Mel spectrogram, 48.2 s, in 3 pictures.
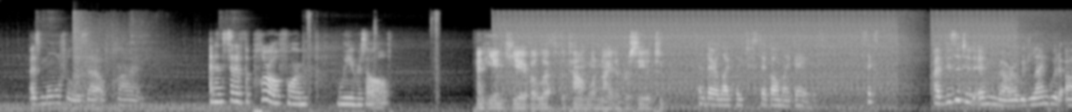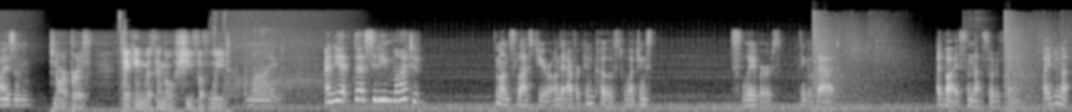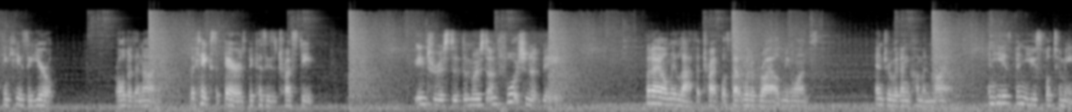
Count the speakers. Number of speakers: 4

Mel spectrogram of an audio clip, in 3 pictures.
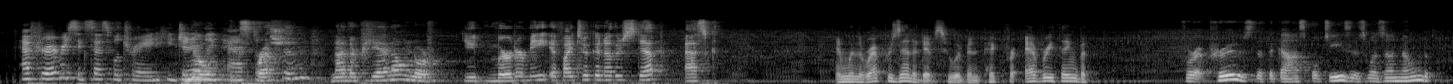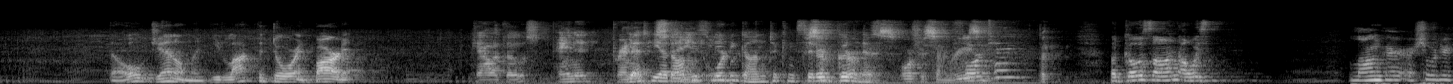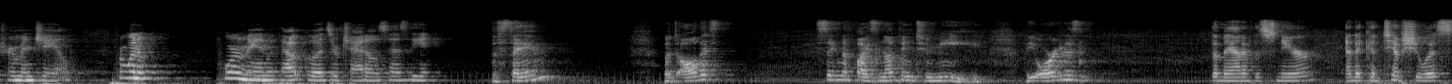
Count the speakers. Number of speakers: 9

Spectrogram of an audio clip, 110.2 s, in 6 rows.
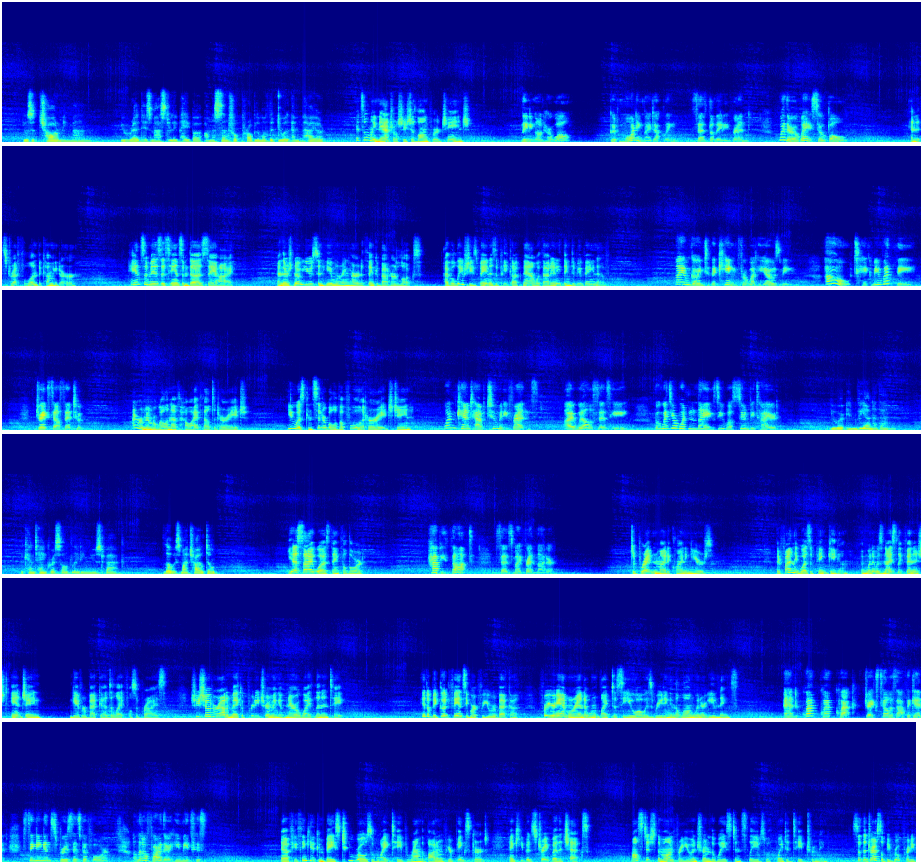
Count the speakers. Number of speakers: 3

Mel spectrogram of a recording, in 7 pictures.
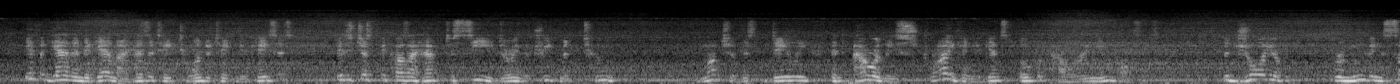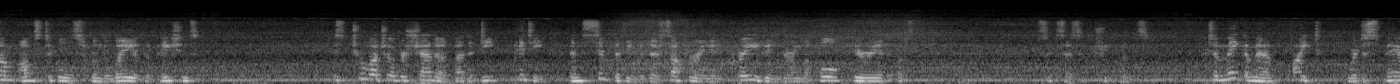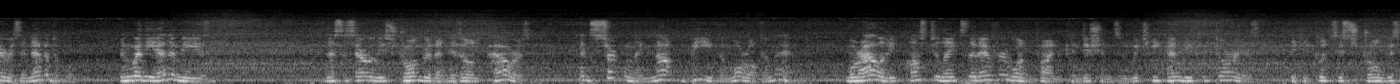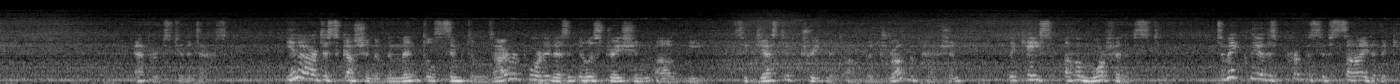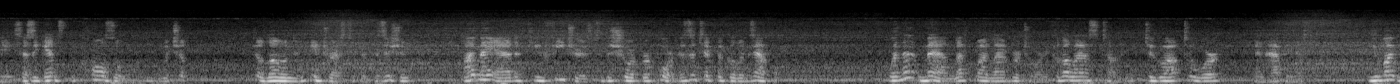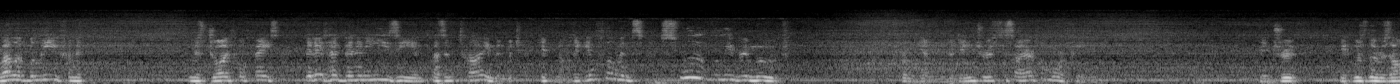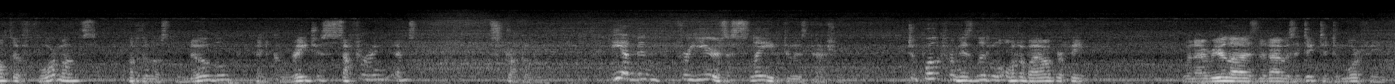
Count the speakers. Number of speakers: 1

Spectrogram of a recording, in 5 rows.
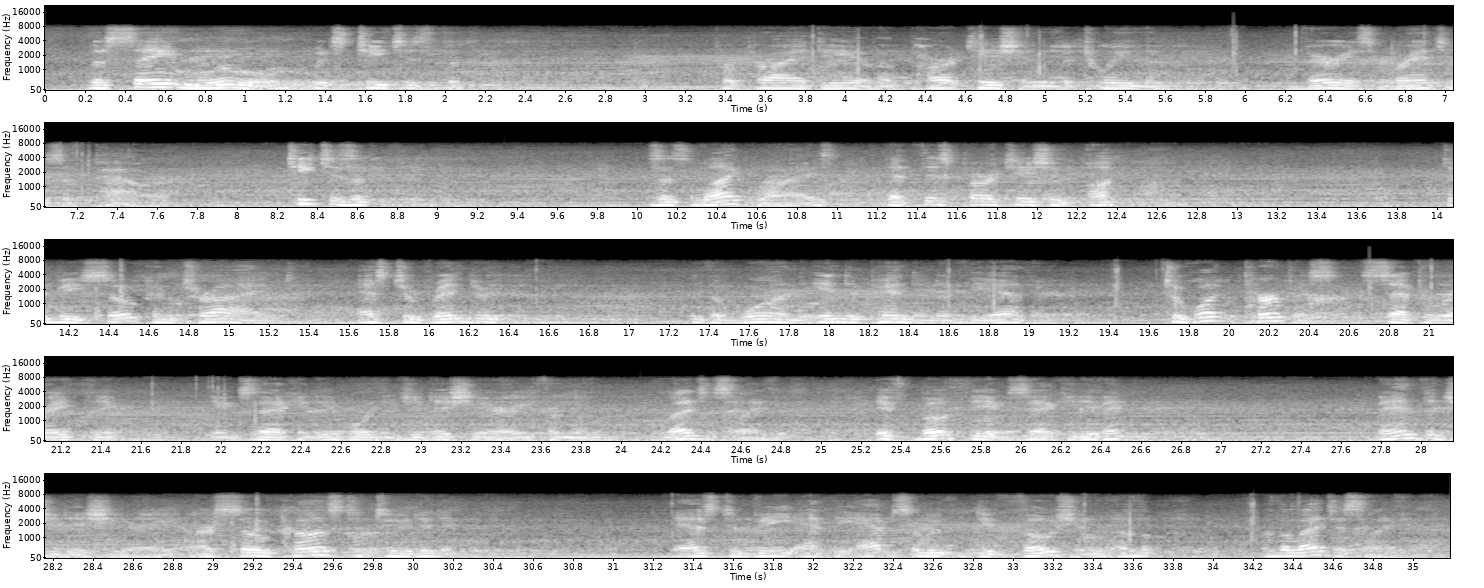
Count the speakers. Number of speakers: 1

